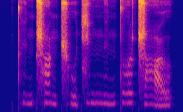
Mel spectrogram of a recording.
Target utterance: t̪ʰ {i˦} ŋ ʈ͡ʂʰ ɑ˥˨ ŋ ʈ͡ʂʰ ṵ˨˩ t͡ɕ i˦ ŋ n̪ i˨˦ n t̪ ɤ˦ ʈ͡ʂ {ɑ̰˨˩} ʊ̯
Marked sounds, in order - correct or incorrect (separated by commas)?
incorrect, correct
